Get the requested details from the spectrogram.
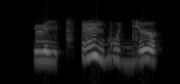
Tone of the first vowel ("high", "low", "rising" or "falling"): low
